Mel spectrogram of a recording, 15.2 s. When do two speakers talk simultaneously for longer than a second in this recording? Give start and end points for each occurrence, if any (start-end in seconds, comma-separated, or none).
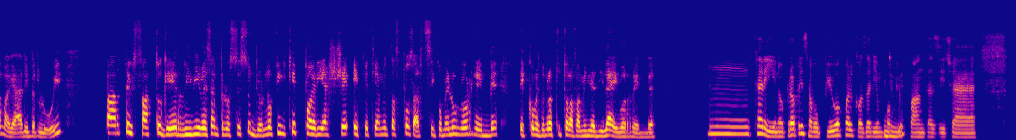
none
